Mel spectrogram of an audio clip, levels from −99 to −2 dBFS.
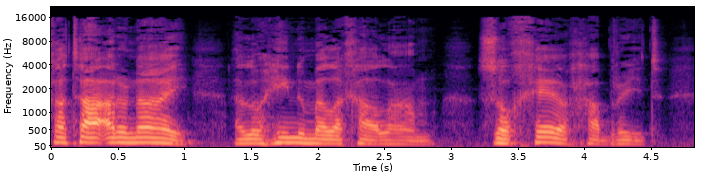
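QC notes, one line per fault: Nothing stood out on listening, and there is nothing to log for this clip.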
